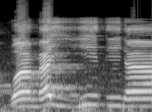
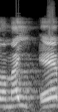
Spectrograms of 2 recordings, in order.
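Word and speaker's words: وَمَيِّتِنَا: লিহাইয়িনা, আরেকবার বলেন লিহাইয়িনা ওয়া মাইয়িতিনা, ওয়াও জবর ওয়া, মিম ইয়া জবর মাই, ইয়াজের ই, ওয়া মাইয়ি, তাসদীদ আছে তো, তাসদীদের উচ্চারণ ওয়া মাইয়ি। অনেকে ওয়া মাই এ পড়তেছে, এ না ই, ওয়া মাইয়ি, তাজের তি,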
